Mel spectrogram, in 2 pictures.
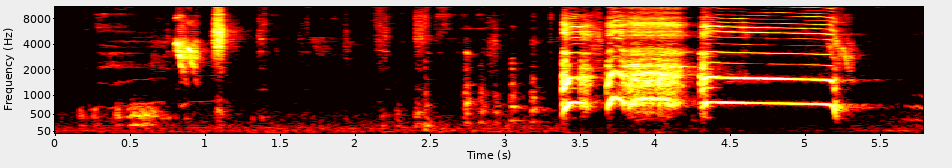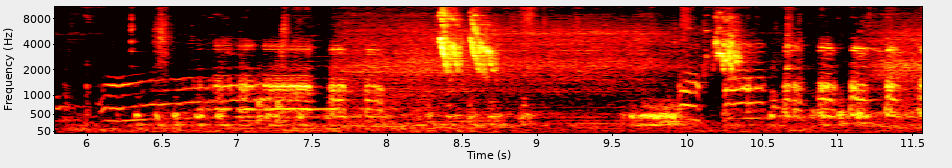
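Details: Scattered chirps and soft clucks give way midway to a young rooster's loud crow, one of two birds crowing, held strong and harmonic for about two seconds before falling away. Gentle clucking and high chirping follow.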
